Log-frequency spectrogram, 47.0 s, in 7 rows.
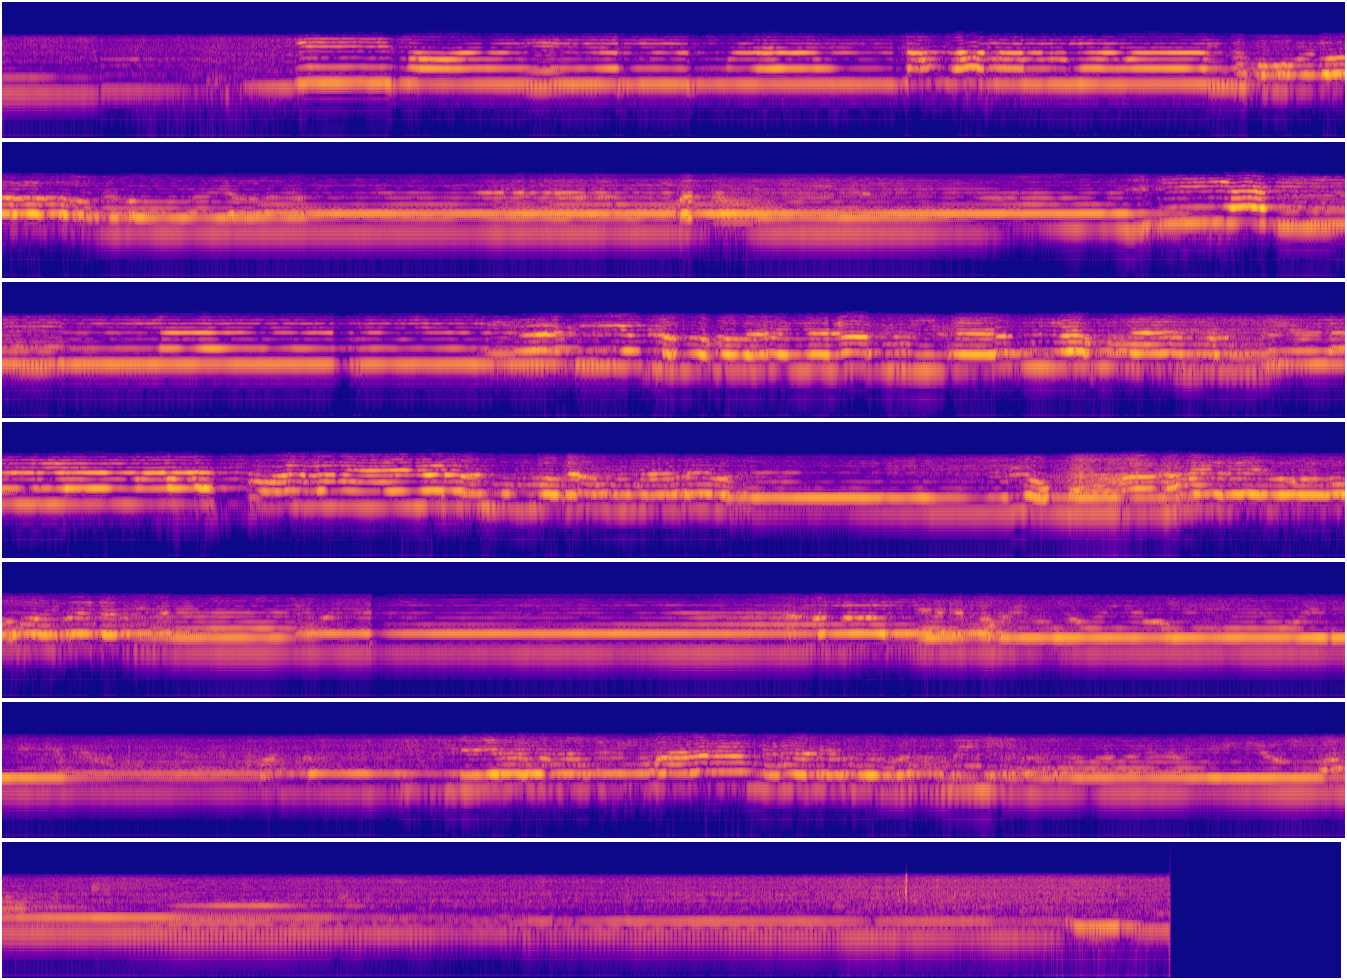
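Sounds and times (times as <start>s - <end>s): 
1940s Chilean radio music: 0.0s - 13.6s, 14.3s - 46.1s.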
